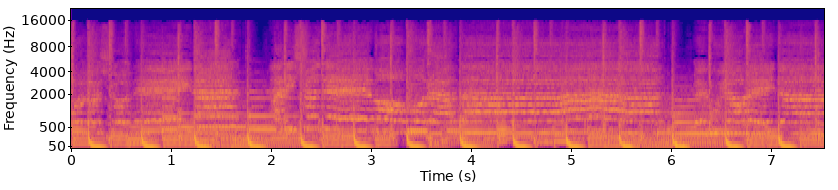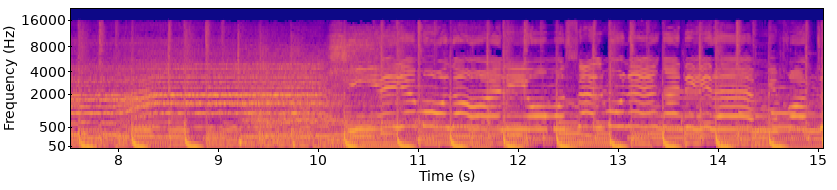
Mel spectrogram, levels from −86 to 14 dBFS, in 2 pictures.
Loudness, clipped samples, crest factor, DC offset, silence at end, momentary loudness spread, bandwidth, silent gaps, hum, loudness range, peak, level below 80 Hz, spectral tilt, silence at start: -13 LUFS; under 0.1%; 12 dB; under 0.1%; 0 s; 3 LU; 16.5 kHz; none; none; 2 LU; 0 dBFS; -20 dBFS; -4 dB/octave; 0 s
